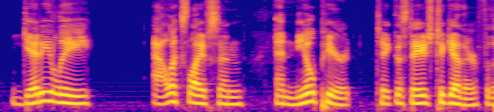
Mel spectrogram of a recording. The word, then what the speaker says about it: Peart: Just Neil Peart.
